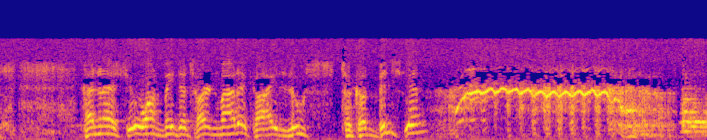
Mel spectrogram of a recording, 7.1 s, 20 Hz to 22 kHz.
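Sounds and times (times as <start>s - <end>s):
speech: 0.9s - 4.7s
huge horse neighing: 4.5s - 6.9s.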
